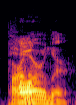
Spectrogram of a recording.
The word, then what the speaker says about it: Parler: P-A-R-L-E-R. No. How else would you pronounce it? Parler. There you go.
